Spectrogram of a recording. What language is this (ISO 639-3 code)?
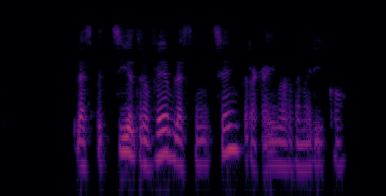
epo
